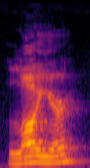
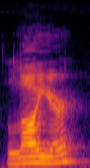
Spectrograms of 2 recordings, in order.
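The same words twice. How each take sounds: Both takes have the same delivery.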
